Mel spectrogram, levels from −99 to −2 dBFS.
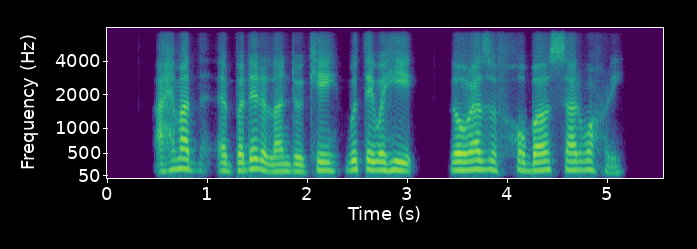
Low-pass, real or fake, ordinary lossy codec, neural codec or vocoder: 7.2 kHz; fake; Opus, 64 kbps; codec, 16 kHz, 0.2 kbps, FocalCodec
